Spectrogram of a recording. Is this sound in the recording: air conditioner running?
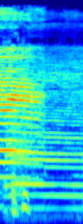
no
